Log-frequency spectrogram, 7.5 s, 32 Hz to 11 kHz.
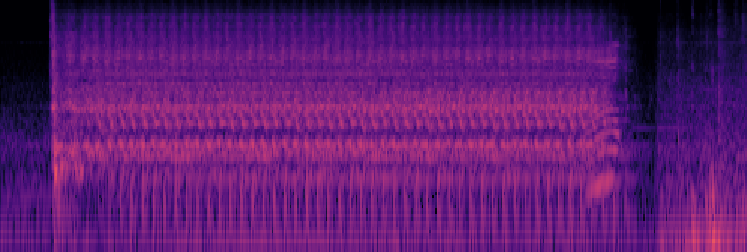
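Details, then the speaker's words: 1977 BMW 530i parked since 2017: starter cranks steadily about five and a half seconds, never catches; power reaches the coil but no spark, no trigger signal to the coil, fuel pump not heard running. "juice to the coil so that's also a good thing but I'm not getting no spark through the coil I don't hear the fuel pump but we'll worry about that later"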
